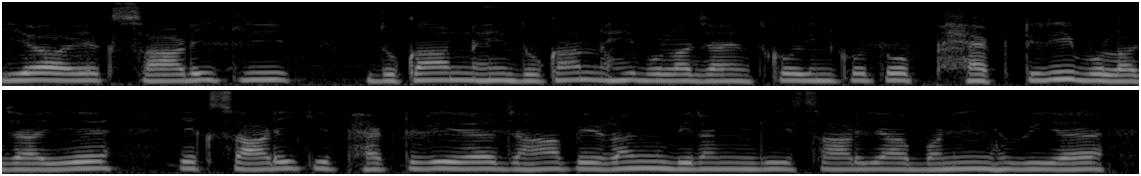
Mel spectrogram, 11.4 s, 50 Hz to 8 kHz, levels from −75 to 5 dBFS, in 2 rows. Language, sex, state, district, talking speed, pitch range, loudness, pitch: Hindi, male, Bihar, Madhepura, 155 wpm, 175-195 Hz, -38 LUFS, 185 Hz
